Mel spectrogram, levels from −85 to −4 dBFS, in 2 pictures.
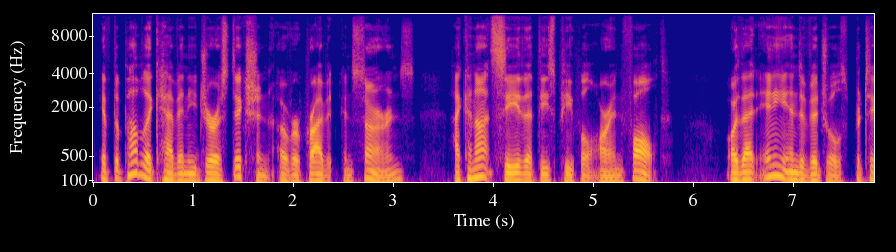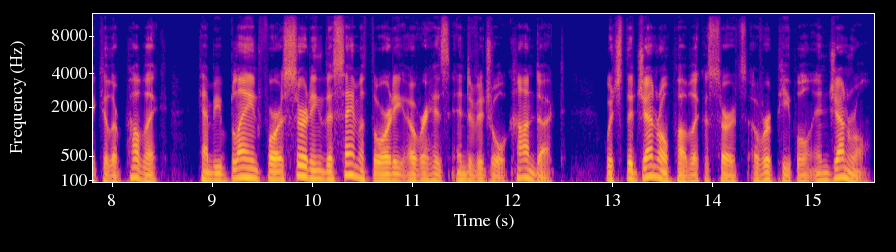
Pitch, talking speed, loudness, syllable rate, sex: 105 Hz, 175 wpm, -20 LUFS, 6.1 syllables/s, male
